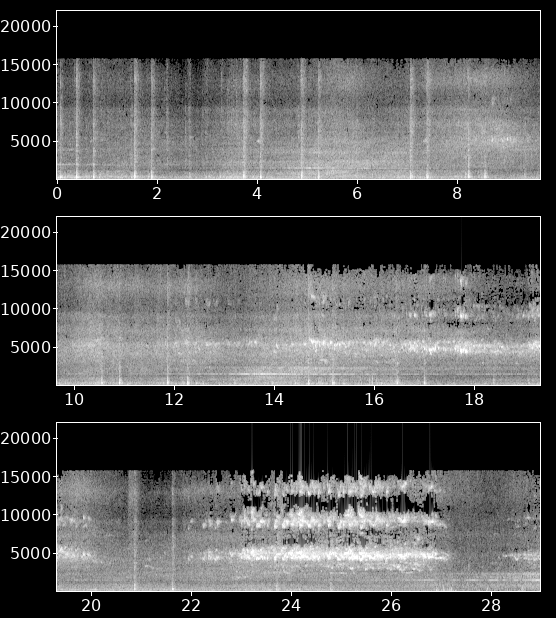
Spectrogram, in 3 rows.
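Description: A Great Western Railway Class 800 train running slowly along the platform, its wheels clicking over rail joints about once a second. It squeals high-pitched in stretches during the second half, and the squeal cuts out near the end.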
